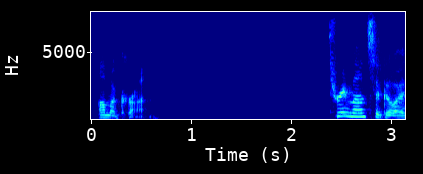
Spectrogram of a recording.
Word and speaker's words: omicron: do you pronounce it good housekeeping says that there are four common ways to say it omicron is a greek letter and since the pfizer ceo is from greece the wall street journal put up a video of him being asked to pronounce it he says omicron three months ago i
